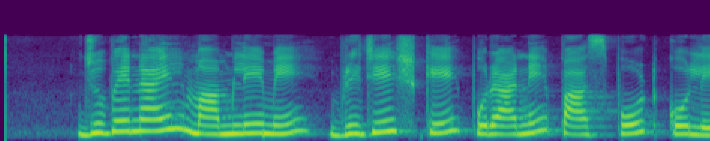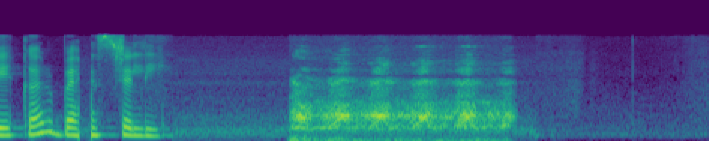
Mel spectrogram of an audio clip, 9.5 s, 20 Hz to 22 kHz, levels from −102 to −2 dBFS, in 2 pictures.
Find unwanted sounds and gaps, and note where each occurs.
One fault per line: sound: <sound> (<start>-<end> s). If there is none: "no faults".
sound: dropout (5.3-5.4 s)
sound: bark (6.7-8.2 s)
